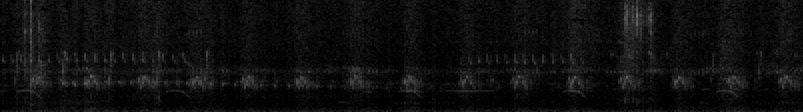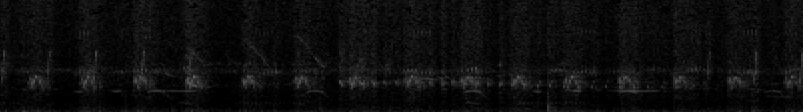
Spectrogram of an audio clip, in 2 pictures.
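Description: Faint bird chirping: a high short note repeated evenly about three times a second, with a few other scattered chirps.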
